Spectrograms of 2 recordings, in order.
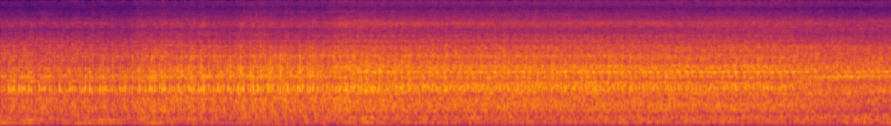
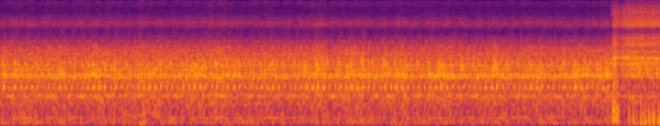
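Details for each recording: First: Suzuki Swift engine; steady, even idle with no whirring or grinding from the front of the engine, running smooth and quiet. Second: Suzuki Swift engine idling with steady raspy whirr and fine even chatter; rough alternator pulley bearing, fixed by opening and refitting the bearing.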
